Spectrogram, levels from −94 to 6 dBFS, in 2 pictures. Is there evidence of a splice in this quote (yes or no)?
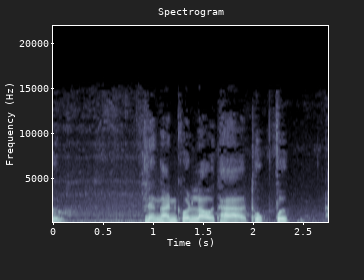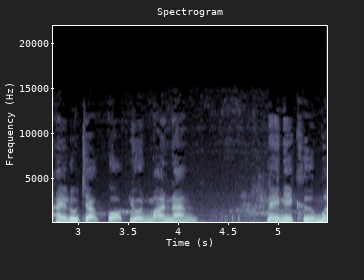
no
